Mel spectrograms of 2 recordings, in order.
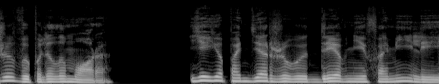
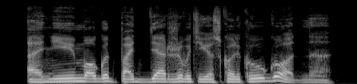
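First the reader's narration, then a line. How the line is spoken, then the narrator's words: Growled. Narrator (Russian): прорычал Александр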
